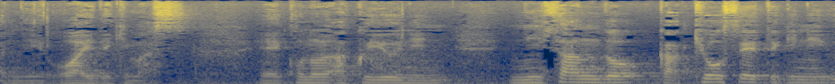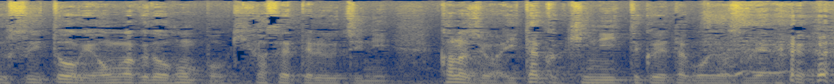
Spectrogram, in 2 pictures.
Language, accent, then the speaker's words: Japanese; Kumamoto, Japan; 私の実家は熊本なのですが、熊本にはこんな純朴な地域が残っています。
